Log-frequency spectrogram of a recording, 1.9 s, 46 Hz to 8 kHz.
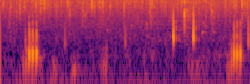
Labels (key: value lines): label: biophony
recorder: SoundTrap 500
